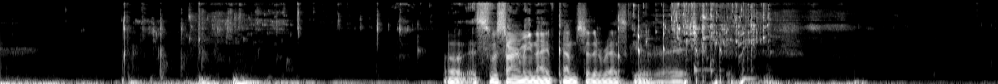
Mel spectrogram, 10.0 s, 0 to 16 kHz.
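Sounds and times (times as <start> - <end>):
speech: 4.5 - 7.8
rosé wine glugging and splashing into glasses: 6.2 - 8.2.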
